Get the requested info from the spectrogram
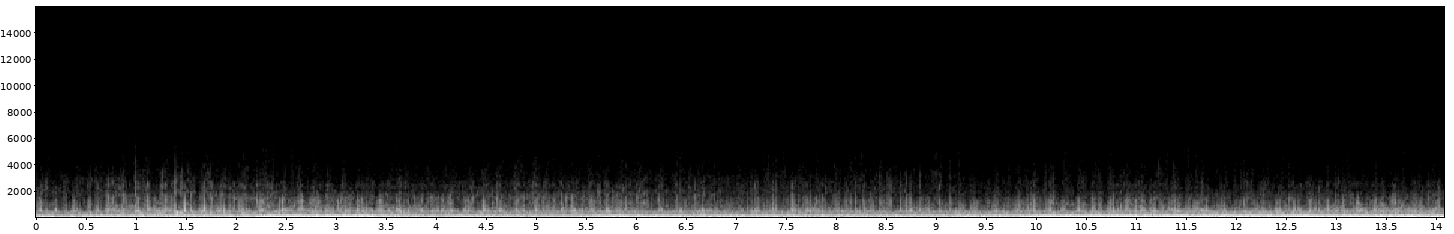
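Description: Pond waterfall heard underwater through a GoPro's waterproof housing: a steady, muffled low rumble of churning water with fine crackle, somewhat louder from about ten seconds in.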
